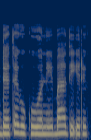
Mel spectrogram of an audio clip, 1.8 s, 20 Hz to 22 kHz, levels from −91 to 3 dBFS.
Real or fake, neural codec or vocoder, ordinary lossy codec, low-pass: fake; vocoder, 48 kHz, 128 mel bands, Vocos; none; 10.8 kHz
